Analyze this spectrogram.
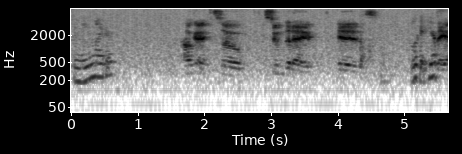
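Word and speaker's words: ツンデレ: She's a Sunder or whatever, where she's like, Yeah, let's talk about Me. Just made Thunder. Sundare. Tsundere. Tsundere. Let's talk about Hey, Google pronounced it that way for me. Tsundere and yandere.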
